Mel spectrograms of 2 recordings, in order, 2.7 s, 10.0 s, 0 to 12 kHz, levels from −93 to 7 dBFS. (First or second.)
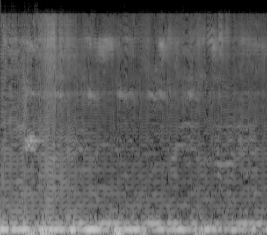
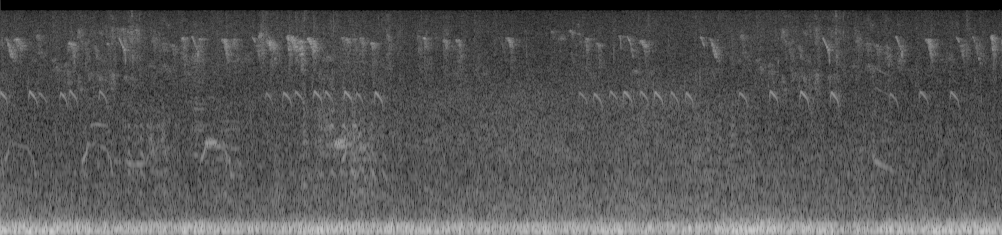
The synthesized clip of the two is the first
